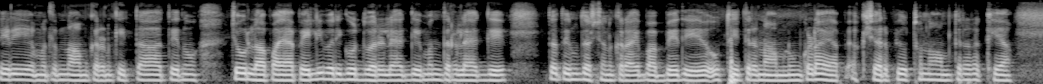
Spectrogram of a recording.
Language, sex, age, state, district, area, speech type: Punjabi, female, 30-45, Punjab, Jalandhar, urban, spontaneous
